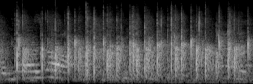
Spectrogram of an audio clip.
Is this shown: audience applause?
yes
